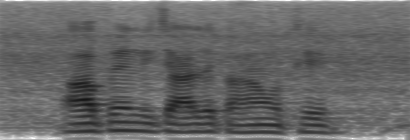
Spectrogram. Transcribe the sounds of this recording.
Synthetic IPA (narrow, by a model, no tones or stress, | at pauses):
aːpẽːnɪt͡ʃaːɾd̪ekɐɦãːʊt̪ʰeː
